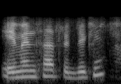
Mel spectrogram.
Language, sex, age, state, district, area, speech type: Telugu, male, 18-30, Telangana, Medchal, urban, conversation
